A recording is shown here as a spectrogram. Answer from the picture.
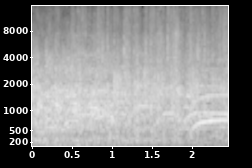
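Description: Studio audience applauding, a steady dense clapping.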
